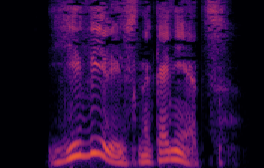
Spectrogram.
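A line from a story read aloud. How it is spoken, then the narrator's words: Angry exclamation. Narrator (Russian): с гневом в голосе воскликнула она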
